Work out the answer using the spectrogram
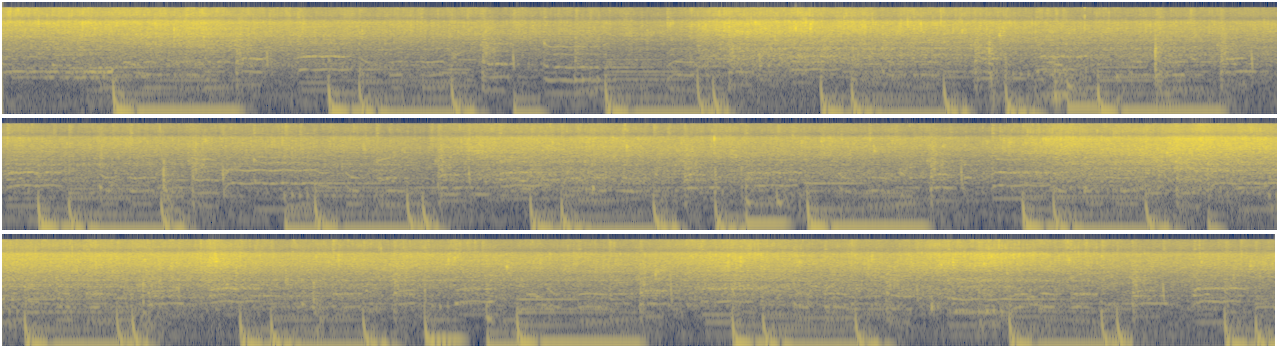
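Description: Akara bean-batter fritters deep-frying in hot groundnut oil: a steady, loud sizzle that swells louder about five seconds in and again after about seventeen seconds.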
